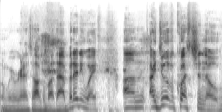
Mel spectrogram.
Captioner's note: laugh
